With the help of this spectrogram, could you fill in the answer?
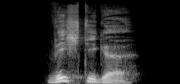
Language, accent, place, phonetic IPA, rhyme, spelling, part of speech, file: German, Germany, Berlin, [ˈvɪçtɪɡə], -ɪçtɪɡə, wichtige, adjective, De-wichtige.ogg
- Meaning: inflection of wichtig: 1. strong/mixed nominative/accusative feminine singular 2. strong nominative/accusative plural 3. weak nominative all-gender singular 4. weak accusative feminine/neuter singular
